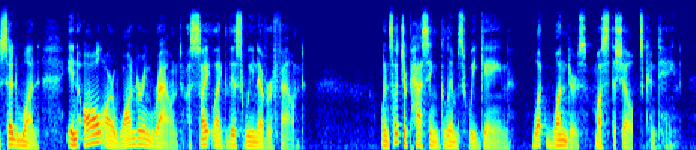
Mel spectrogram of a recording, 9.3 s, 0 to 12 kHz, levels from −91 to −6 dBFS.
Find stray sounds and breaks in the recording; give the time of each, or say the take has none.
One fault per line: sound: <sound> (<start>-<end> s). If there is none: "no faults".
sound: dropout (8.4-8.5 s)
